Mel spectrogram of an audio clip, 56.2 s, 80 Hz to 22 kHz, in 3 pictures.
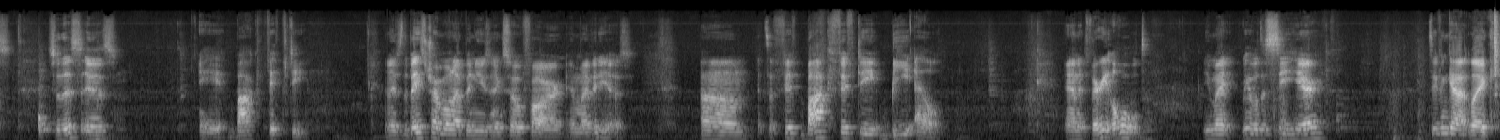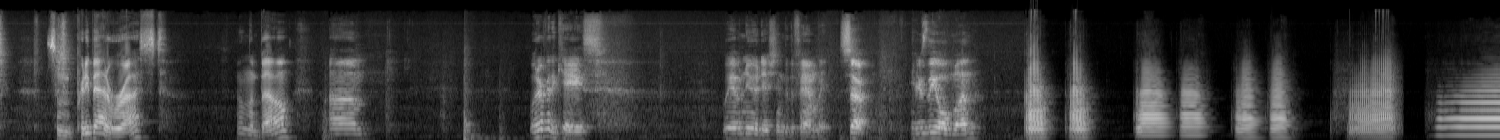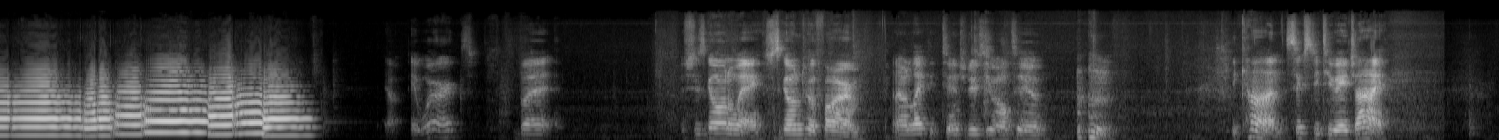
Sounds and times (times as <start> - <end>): Trombone: 31.6 - 41.6.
